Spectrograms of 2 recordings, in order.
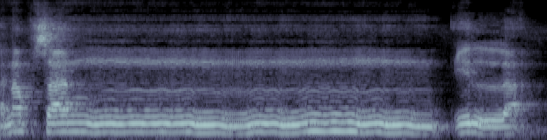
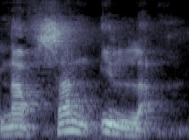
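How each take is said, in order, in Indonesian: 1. Bunyi n sebelum illa dibaca panjang. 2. Bunyi n sebelum illa pendek dan jelas. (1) "jangan dibaca nafsan illa, keliru" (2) "harus dibaca jelas dan jangan lama-lama"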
